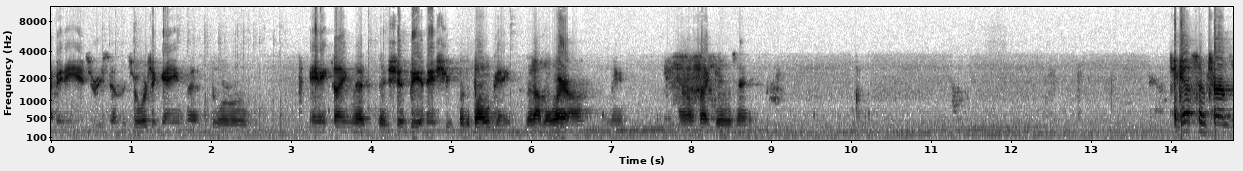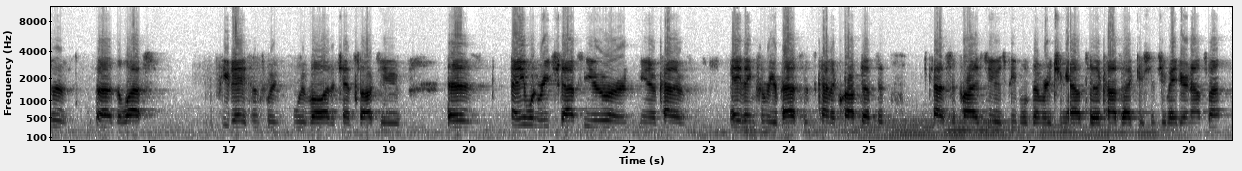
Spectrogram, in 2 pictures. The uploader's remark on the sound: Bowl Teleconference.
